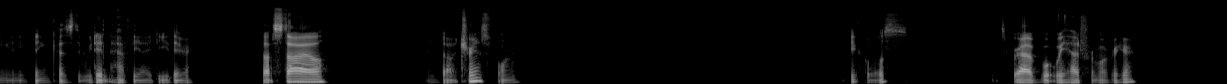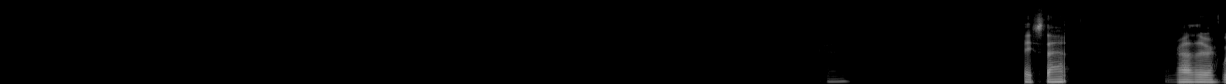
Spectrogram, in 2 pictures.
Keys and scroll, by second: 14.8 super+c, 21.8 super+v.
